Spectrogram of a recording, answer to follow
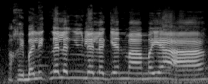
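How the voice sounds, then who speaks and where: A woman's voice: high-pitched, fast, bright, forceful tone, heavily acted. An actress playing a friendly, teasing young woman chatting with her best friend in a Filipino radio drama. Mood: playfully teasing.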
